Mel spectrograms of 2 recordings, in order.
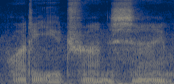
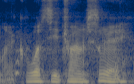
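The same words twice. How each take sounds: First: Much lower and softer, as a mock grumble; low, quiet mock question to the absent writer; mock deep voice. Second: Said in the usual way. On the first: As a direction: drop the voice way down and put the question to him under your breath. Repeats the question, mock-addressing him.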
